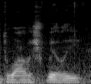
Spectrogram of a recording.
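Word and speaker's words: Dvalishvili: Walsh Willy that's how you say his name dwallis Willy I see Jose Aldo taking over this fight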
